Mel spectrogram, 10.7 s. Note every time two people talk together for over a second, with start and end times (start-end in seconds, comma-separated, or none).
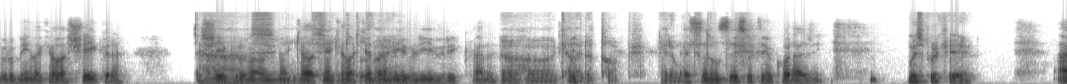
2.0-4.2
